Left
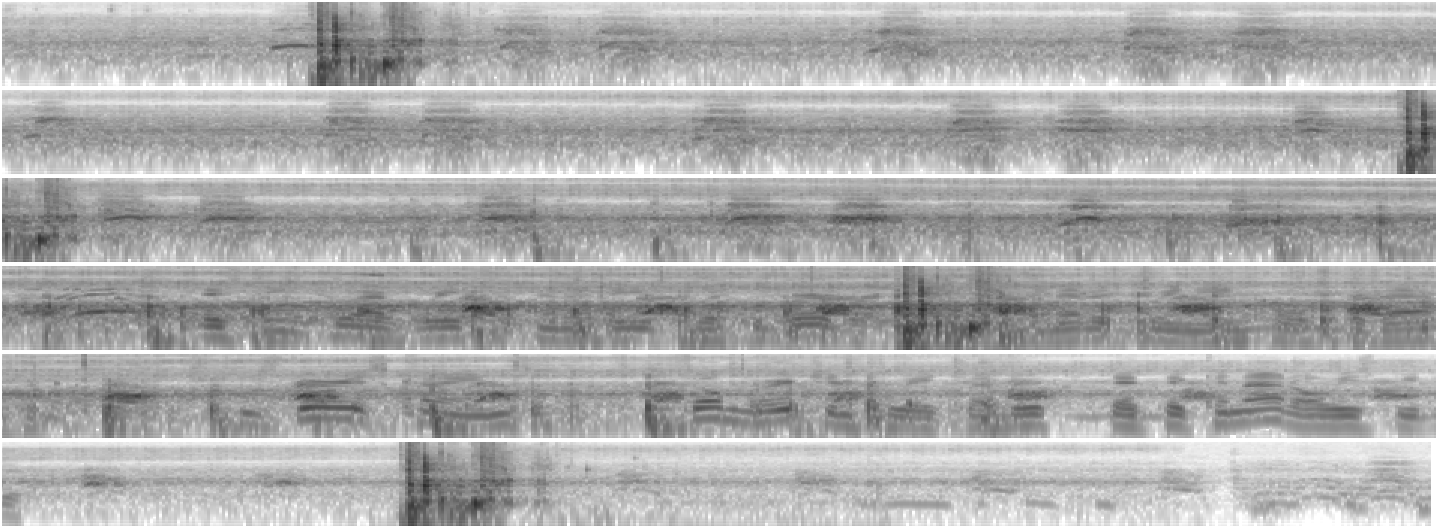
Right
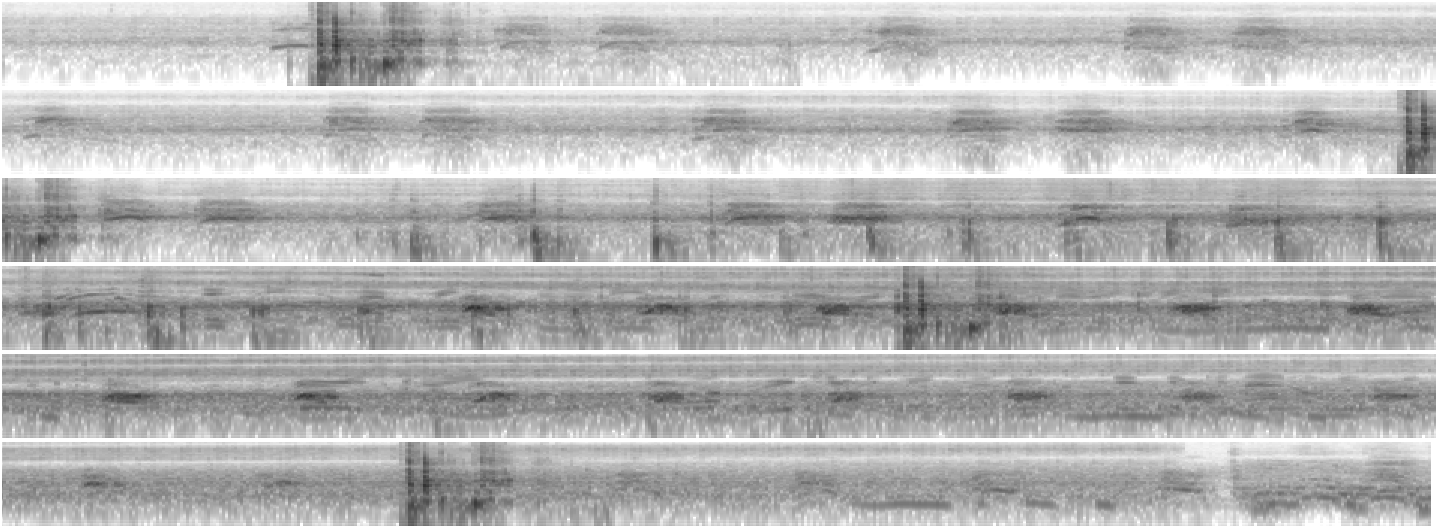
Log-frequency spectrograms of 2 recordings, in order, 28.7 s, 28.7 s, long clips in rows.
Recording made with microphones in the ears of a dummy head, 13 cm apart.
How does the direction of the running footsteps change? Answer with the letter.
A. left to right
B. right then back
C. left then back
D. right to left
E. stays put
D.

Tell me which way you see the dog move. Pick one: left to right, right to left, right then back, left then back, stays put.
left to right.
